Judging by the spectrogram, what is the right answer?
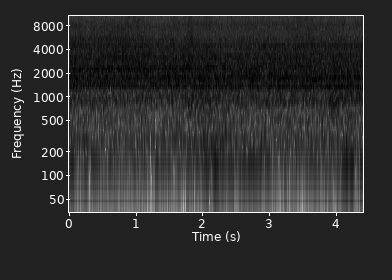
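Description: Union Pacific 3985, a 4-6-6-4 Challenger steam locomotive, rolling slowly past with a steady hiss of steam and a faint low hum, without distinct exhaust chuffs.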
